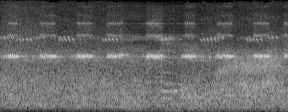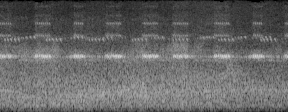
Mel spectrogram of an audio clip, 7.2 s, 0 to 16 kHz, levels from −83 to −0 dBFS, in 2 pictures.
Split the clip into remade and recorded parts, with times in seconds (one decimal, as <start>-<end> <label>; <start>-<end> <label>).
0.0-1.5 recorded; 1.5-2.3 remade; 2.3-7.2 recorded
